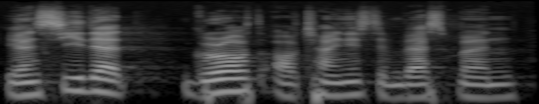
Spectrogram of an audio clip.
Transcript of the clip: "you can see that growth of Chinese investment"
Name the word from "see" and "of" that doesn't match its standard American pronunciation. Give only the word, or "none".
of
